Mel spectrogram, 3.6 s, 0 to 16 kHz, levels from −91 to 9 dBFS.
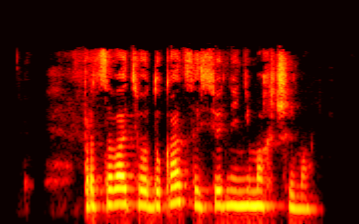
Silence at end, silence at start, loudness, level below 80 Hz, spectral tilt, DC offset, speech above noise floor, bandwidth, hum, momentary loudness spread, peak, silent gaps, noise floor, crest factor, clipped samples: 0.45 s; 0.85 s; -19 LUFS; -60 dBFS; -4.5 dB/octave; under 0.1%; 35 dB; 8 kHz; none; 10 LU; -2 dBFS; none; -54 dBFS; 18 dB; under 0.1%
